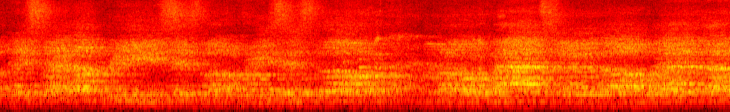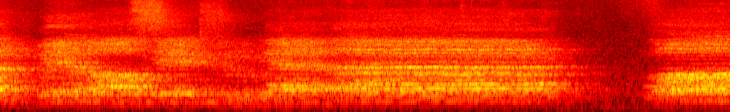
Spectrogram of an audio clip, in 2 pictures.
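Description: All-male a cappella group singing unaccompanied in harmony, in sung phrases, breaking off briefly near the end before the next phrase.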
